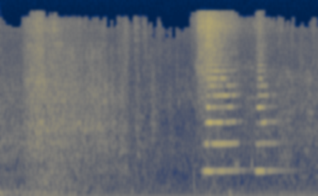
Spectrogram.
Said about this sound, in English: A chartered bus filled with campers just pulled into the parking lot at Howe Caverns in upstate New York.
